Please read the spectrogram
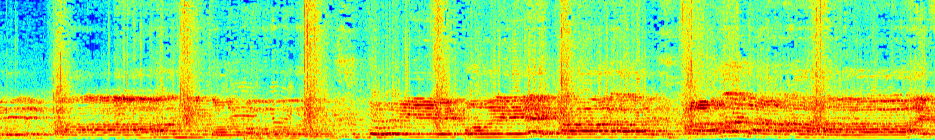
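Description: A noha, a Shia lament, sung in long held, gliding notes by a male reciter with mourners joining in. It is cut through by sharp slaps at a slow beat from mourners beating their chests (matam).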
